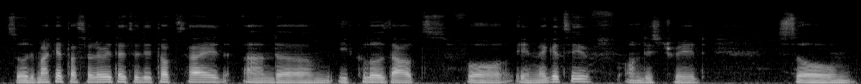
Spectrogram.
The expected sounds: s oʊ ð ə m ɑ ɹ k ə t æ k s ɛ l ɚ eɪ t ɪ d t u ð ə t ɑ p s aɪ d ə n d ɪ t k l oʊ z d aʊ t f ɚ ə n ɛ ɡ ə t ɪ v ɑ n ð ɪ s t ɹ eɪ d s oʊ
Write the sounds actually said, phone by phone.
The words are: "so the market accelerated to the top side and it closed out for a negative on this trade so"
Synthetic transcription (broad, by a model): s oʊ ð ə m ɑ k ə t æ s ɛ l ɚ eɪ t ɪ d t u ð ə t ɑ p s aɪ d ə n d ɪ t k l oʊ z d aʊ t f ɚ ə n ɛ ɡ ə t ɪ v ɑ n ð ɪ s t ɹ eɪ d s oʊ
